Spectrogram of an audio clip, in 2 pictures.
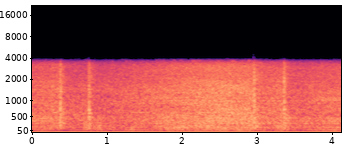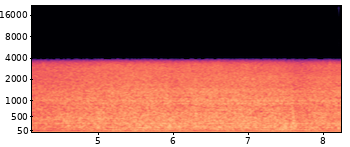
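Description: Diesel multiple-unit commuter train pulling out. Its wheels click in pairs over a rail joint, twice in the first few seconds, and then a steady rumble of underfloor engines and wheels grows louder and holds as the train draws away.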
